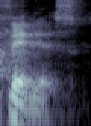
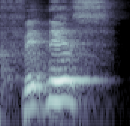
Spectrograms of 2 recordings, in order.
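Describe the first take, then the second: First: Fitness dropped low and quiet, falling flat; falling tune. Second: Fitness lifted high with a rising question tune. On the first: Contrasting his real fitness knowledge, low falling tune. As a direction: let fitness sink down low and soft. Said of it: "what I actually knew about". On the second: Explaining his imagined fitness knowledge, rising tune. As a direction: float fitness up high at the end. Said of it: "what I thought I knew about". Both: Shown as a demonstration.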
